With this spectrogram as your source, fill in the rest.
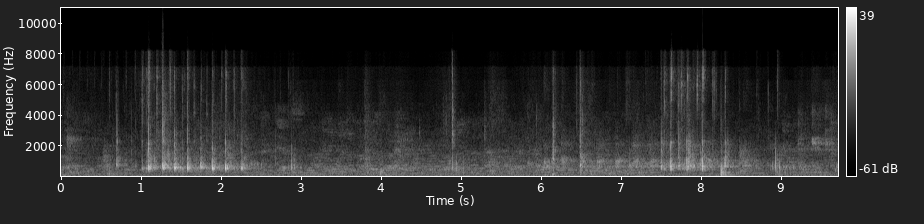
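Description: Dice rattle in a cup and tumble across a board.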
